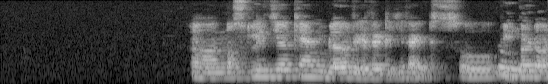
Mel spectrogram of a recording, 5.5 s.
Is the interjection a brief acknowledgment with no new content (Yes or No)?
Yes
